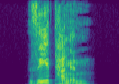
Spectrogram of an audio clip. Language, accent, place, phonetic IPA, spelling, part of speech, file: German, Germany, Berlin, [ˈzeːˌtaŋən], Seetangen, noun, De-Seetangen.ogg
- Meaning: dative plural of Seetang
